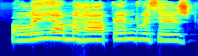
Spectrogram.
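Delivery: plain reading voice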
